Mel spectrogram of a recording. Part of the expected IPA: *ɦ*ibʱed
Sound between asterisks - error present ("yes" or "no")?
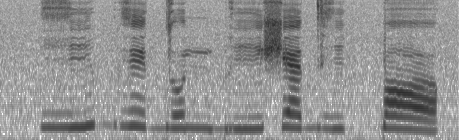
no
